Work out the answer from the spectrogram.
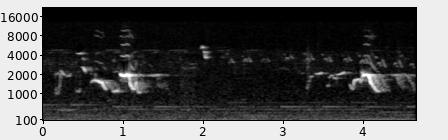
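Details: Eurasian Golden Oriole in Ukraine in summer, high in leafy treetops: two rich, fluting phrases about three seconds apart, each a liquid, slurred whistle dropping at the end, over a faint low hum.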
